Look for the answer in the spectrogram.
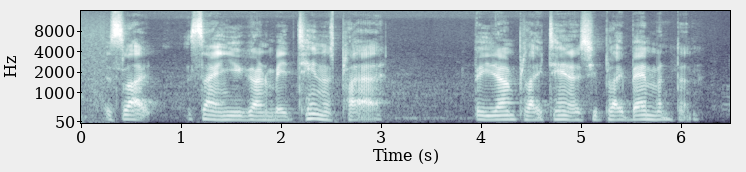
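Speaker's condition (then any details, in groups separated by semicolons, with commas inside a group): Multiple sclerosis; diagnosed about 13 years ago, progressive, fatigue, unsteady walking; slurred like drunk as day progresses with fatigue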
